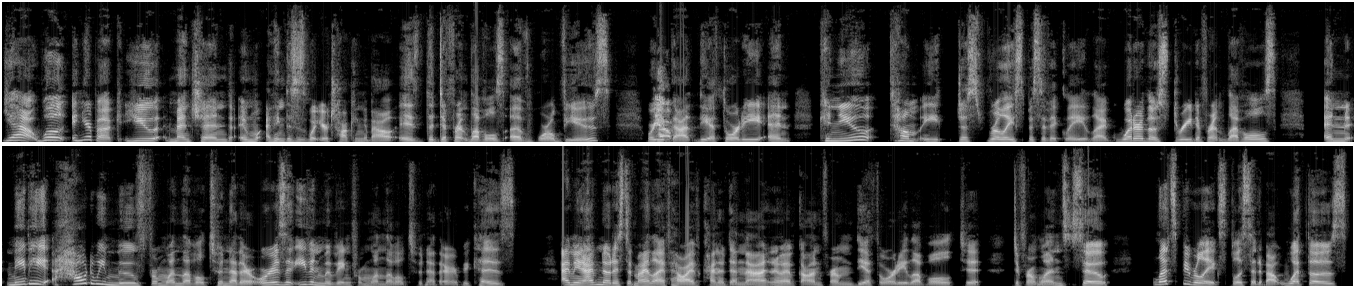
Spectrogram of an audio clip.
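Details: Adult woman speaking; normal speech.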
